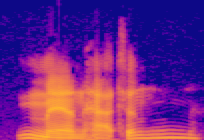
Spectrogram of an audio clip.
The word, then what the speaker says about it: Manhattan: Manhattan. Manhattan? Manhattan. Like the Mad Hatter?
